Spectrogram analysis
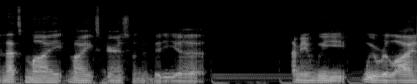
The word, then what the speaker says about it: Nvidia: Um but pronounced Nvidia. So, the people on the customer support line were right. I was over here telling them Nvidia and they're probably thinking I'm silly.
